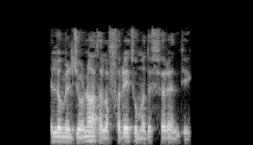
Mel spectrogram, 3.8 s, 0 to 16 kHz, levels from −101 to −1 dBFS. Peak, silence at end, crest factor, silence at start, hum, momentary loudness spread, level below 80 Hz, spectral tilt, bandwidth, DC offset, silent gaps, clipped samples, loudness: -2 dBFS; 0.95 s; 18 dB; 0.75 s; none; 13 LU; -60 dBFS; -5.5 dB/octave; 7.8 kHz; under 0.1%; none; under 0.1%; -19 LUFS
